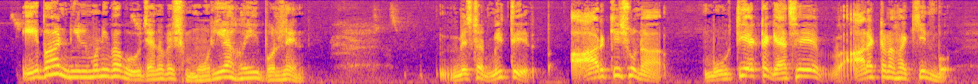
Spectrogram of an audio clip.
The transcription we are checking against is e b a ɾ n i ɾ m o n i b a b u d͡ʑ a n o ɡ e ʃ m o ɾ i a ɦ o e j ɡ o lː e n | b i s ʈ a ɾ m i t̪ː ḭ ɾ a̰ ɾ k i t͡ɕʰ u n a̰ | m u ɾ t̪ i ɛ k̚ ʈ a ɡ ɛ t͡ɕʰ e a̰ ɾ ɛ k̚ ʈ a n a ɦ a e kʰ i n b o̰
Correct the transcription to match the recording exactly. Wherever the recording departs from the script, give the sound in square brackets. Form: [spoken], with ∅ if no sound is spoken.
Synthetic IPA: e b a ɾ n i [l] m o n i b a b u d͡ʑ [ɛ] n o [b] e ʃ m o ɾ i a ɦ o e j [b] o lː e n | [m] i s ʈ a ɾ m i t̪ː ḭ ɾ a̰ ɾ k i t͡ɕʰ u n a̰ | m u ɾ t̪ i ɛ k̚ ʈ a ɡ ɛ t͡ɕʰ e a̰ ɾ ɛ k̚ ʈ a n a ɦ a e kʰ i n b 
